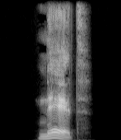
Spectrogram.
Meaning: inflection of nähen: 1. third-person singular present 2. second-person plural present 3. plural imperative
- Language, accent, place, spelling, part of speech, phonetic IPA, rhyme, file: German, Germany, Berlin, näht, verb, [nɛːt], -ɛːt, De-näht.ogg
